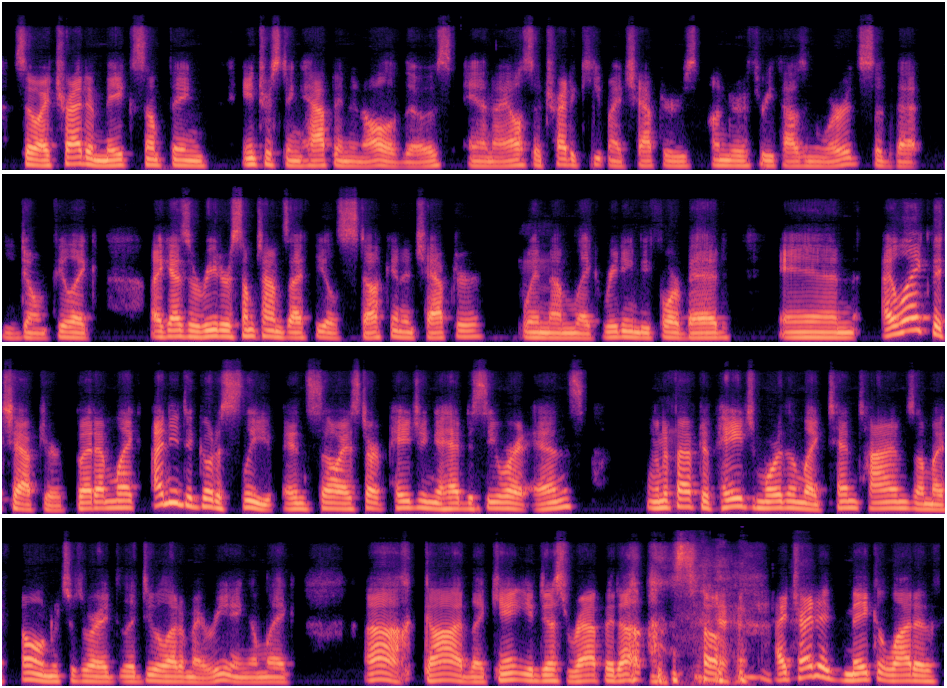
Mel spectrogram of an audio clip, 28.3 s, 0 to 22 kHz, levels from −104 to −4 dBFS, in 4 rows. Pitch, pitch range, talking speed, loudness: 130 Hz, 115-145 Hz, 240 wpm, -26 LUFS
